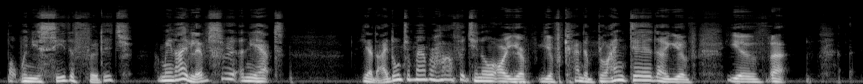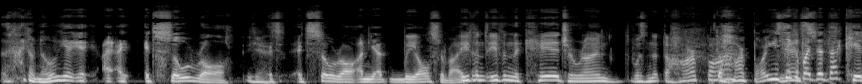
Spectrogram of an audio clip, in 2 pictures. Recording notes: called in for a chat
